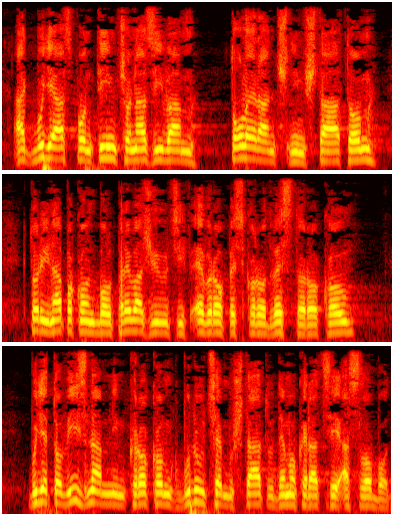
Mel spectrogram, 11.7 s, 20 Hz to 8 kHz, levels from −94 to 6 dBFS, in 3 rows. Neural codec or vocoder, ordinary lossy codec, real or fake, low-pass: none; none; real; 7.2 kHz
